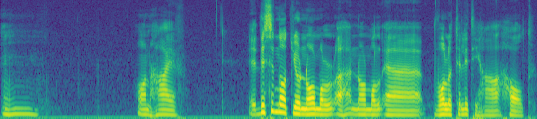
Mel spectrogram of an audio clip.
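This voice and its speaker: Stream host, male, mixed American and British accent, gravelly voice, dry close sound, rambling and chatty. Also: mid-range voice, takes it slowly, darkish tone, no echo. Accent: mixed accent, partly American-tinged English learned abroad, softened by years in the UK. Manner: chatty and rambling, with many fillers and restarts. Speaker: day-trading livestream host. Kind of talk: casual live trading commentary.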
